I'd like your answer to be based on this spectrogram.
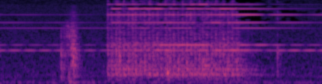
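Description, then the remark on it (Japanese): An old black rotary telephone's bell rings in a sustained metallic trill, loud, after a brief short burst, with a faint clang near the end, in a railway station staff room. No one speaks. “まるで私に出ろと言わんばかりに鳴り響く音に、なぜか私は電話に出なければと思い、駅員室の扉に手をかけようとしたとき、”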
